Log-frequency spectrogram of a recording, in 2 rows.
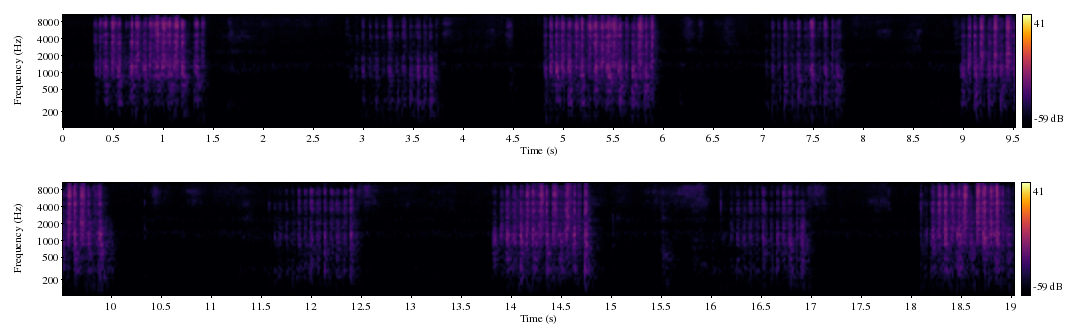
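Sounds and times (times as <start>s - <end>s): scratch card being scratched: 0.4s - 1.4s, 2.9s - 3.8s, 4.8s - 6.0s, 7.1s - 7.8s, 9.0s - 10.0s, 11.6s - 12.5s, 13.8s - 14.9s, 16.2s - 17.0s, 18.1s - 19.0s.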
